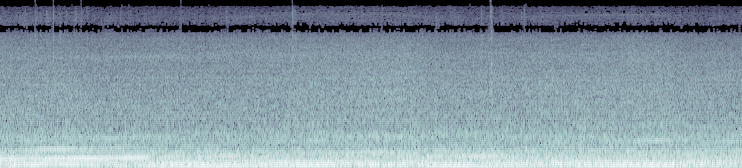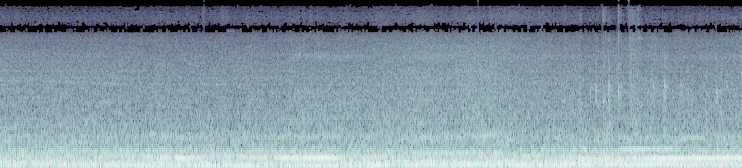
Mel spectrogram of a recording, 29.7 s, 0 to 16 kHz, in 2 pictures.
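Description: Scania N230UD double-decker bus's diesel engine and driveline heard from inside the bus as it drives at speed. It pulls steadily, and its note dips and climbs again several times.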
